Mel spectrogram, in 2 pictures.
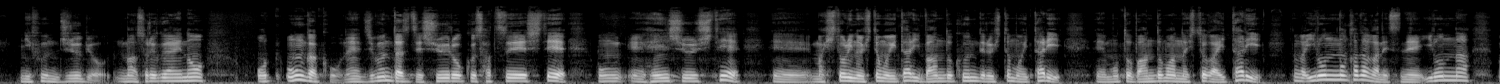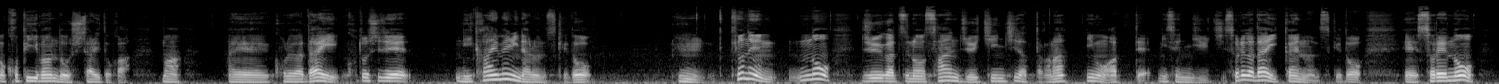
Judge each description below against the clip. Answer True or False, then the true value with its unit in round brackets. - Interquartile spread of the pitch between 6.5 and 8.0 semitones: False (5.3 semitones)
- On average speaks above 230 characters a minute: True (280 characters per minute)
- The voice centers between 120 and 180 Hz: True (140 Hz)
